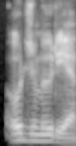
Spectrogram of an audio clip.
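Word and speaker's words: Ojemudia: and you'll have to help me because the Minnesota Vikings guys were butchering his name too. Oje Mudia? – Yeah, Oje Mudia. Michael Oje Mudia from University of Iowa.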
